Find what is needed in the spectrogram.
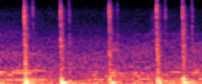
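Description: Typing on a computer keyboard: a handful of separate key clicks, unevenly spaced, as a word is typed out.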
